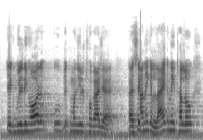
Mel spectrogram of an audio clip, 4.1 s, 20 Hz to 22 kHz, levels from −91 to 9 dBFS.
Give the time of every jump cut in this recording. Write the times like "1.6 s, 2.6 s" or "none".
2.8 s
